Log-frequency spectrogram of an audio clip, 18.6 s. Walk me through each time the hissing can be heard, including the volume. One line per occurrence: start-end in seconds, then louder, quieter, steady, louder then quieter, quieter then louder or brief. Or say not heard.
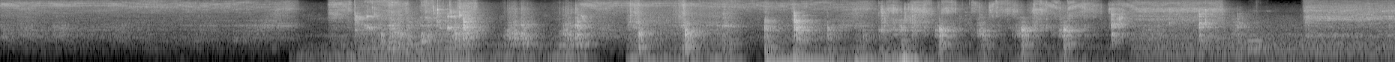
0.0-18.5 louder.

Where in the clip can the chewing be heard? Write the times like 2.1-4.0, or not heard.
4.7-6.3, 12.7-14.8.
